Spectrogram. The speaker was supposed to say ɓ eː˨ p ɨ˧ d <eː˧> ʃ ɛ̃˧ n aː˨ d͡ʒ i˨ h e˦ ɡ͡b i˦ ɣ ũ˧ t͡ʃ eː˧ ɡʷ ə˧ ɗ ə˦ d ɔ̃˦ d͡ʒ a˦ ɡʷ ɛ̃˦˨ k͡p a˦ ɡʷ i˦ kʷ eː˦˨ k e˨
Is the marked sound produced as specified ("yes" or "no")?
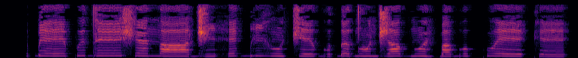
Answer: yes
